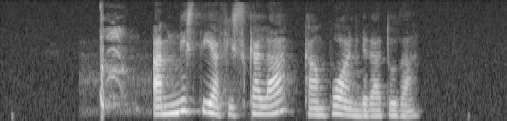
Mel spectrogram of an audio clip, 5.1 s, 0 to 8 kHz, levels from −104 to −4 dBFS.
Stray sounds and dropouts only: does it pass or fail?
fail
